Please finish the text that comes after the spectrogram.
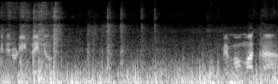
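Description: A new MEMU passenger train runs on the line between Ballari and Hosapete, giving a steady rumbling roar with wind buffeting throughout and someone speaking over it.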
